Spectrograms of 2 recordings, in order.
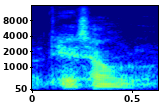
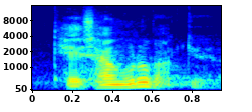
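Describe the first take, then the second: First: 대상으로 repeated much softer and lower, falling; quiet emphatic echo of 대상으로; soft echoed stress. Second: Said in the usual way. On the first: Shown as a demonstration. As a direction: drop to a hush and let 대상으로 sink in. Repeats key word.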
